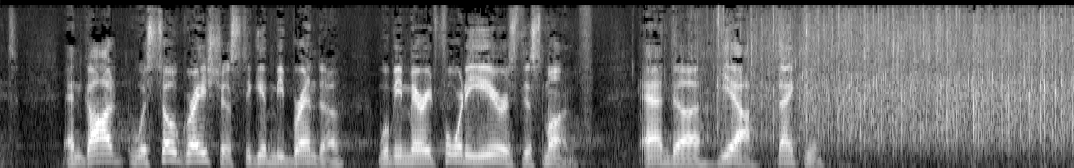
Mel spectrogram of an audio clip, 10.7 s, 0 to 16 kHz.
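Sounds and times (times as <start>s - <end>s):
speech: 0.1s - 8.4s
audience clapping after a talk: 6.5s - 10.7s.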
